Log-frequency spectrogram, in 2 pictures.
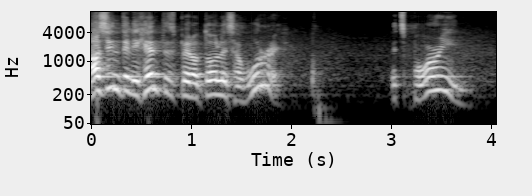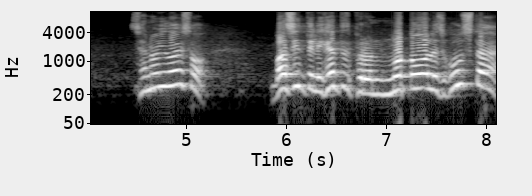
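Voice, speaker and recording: Lively in intonation and extremely high in pitch, a man speaks at a moderate pace with long, frequent pauses, and audible room echo surrounds him. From US, Mexican-American (California). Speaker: pastor. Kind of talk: sermon. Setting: church.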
